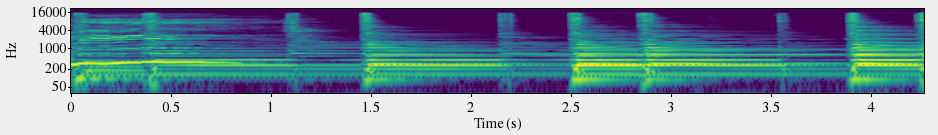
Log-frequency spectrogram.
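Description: A woman singing to her own acoustic guitar. Her held note ends about half a second in, and then the guitar strums on alone, with a strong chord about once a second.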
